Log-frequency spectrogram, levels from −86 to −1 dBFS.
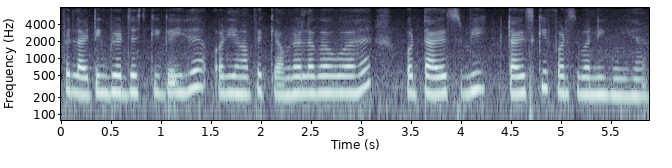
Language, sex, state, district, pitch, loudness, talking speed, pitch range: Hindi, female, Uttar Pradesh, Lucknow, 240 Hz, -15 LUFS, 225 wpm, 235-250 Hz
